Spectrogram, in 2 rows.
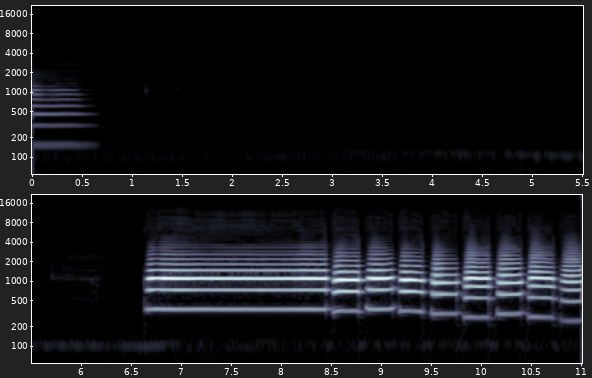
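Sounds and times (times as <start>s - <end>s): solo trombone: 0.0s - 0.7s, 6.6s - 11.0s.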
